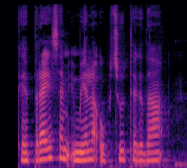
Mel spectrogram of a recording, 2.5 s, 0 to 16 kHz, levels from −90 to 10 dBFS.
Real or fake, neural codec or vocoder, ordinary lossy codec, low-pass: real; none; MP3, 96 kbps; 14.4 kHz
